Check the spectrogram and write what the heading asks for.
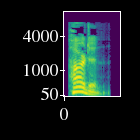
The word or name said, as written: harden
